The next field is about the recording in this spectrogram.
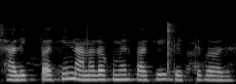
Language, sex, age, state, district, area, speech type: Bengali, female, 30-45, West Bengal, Birbhum, urban, spontaneous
